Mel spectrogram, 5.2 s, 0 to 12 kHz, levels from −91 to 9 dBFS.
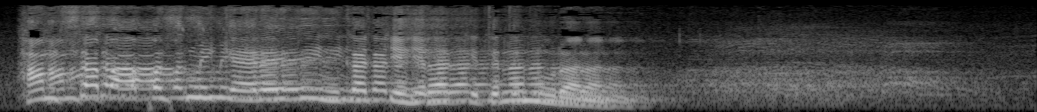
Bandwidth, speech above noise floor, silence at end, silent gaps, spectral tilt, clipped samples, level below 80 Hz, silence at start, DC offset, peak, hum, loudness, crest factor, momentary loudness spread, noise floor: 11 kHz; 28 dB; 0.5 s; none; -4 dB/octave; under 0.1%; -70 dBFS; 0.1 s; under 0.1%; -4 dBFS; none; -19 LUFS; 18 dB; 22 LU; -47 dBFS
